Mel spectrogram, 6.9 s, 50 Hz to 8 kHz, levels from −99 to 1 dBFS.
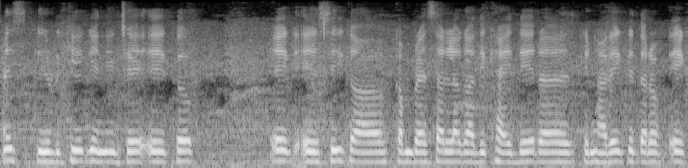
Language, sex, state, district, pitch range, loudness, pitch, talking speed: Hindi, female, Chhattisgarh, Bilaspur, 170-180 Hz, -13 LUFS, 175 Hz, 155 wpm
